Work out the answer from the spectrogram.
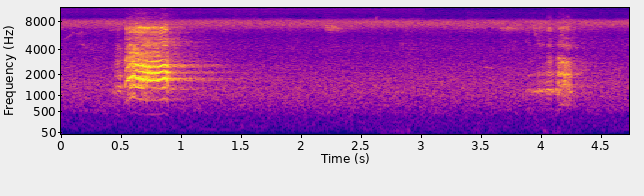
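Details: Costa Rican great green macaw signalling its arrival at Pierella Ecological Garden: one strong, harsh, braying squawk, then after about three seconds a shorter, weaker raspy call.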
